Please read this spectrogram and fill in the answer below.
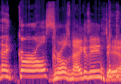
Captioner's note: laughs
